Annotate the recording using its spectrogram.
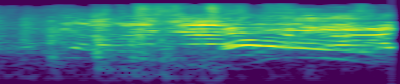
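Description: A man's voice speaking or calling out. A long call falls in pitch in the second half.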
